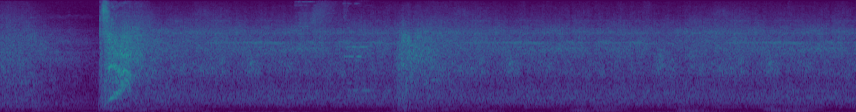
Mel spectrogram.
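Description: A crackling aura of energy roars steadily.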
